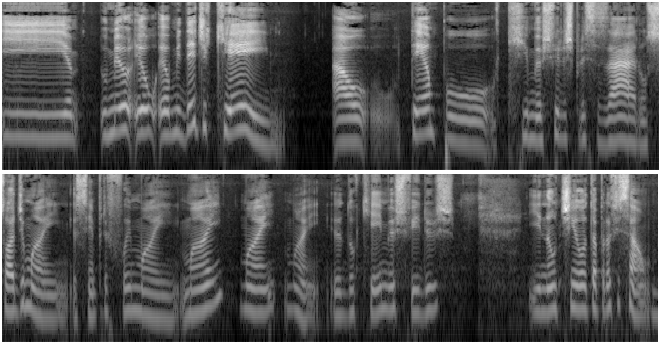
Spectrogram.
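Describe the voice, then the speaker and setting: At a very slow pace, a woman speaks in a medium-pitched voice. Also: ordinary pitch variation. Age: 60s. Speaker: businesswoman, restaurant association president. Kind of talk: interview.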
